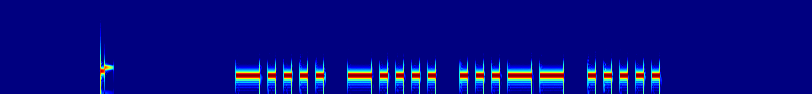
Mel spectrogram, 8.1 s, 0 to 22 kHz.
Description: Morse code, heard as a keyed tone, about 15 wpm, 700 Hz. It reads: 6635
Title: Numbers - 4-Digit 15wpm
